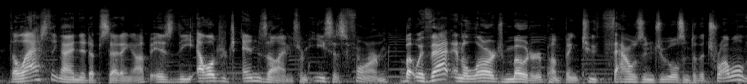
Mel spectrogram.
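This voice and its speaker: A male gaming narrator with a very lively, swooping delivery. He reads scripted story narration in a theatrical, mock-grandiose manner, with light music behind him. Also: on the low side.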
